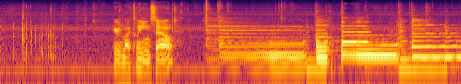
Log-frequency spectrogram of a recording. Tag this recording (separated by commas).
Speech, Music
